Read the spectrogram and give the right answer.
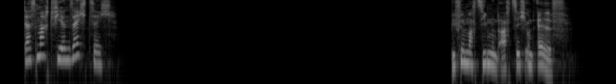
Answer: Das macht 98.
